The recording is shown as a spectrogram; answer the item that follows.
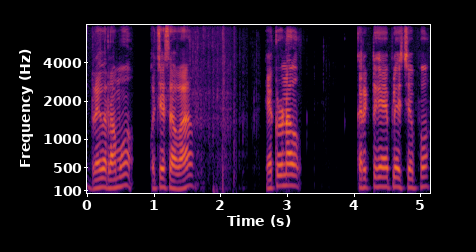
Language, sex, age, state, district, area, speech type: Telugu, male, 45-60, Andhra Pradesh, Sri Balaji, urban, spontaneous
